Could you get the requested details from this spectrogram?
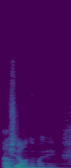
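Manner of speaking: menacing, deep, hushed, very low ominous murmur. Greeting the audience, then telling them they should know his name: ominous sounding. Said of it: "That was ominous sounding".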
